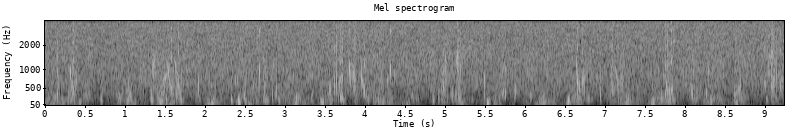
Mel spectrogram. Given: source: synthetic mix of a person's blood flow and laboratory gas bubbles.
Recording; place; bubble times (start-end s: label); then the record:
Doppler ultrasound of blood flow; precordium
0.10-0.21 s: bubbles
0.26-0.43 s: bubbles
0.67-0.76 s: bubbles
0.90-1.11 s: bubbles
1.30-1.75 s: bubbles
1.90-1.95 s: bubbles
2.30-3.08 s: bubbles
3.11-3.20 s: bubbles
3.30-3.36 s: bubbles
3.51-4.08 s: bubbles
4.10-4.40 s: bubbles
4.82-5.25 s: bubbles
5.46-5.57 s: bubbles
5.71-5.79 s: bubbles
5.85-5.92 s: bubbles
6.04-6.11 s: bubbles
6.60-6.87 s: bubbles
6.92-6.98 s: bubbles
7.06-7.25 s: bubbles
7.67-7.91 s: bubbles
8.02-8.14 s: bubbles
8.24-8.33 s: bubbles
8.58-8.74 s: bubbles
8.98-9.25 s: bubbles
From the record:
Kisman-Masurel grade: 232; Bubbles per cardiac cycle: several, 3 to 8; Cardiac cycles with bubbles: 50 to 99%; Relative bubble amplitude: moderate (0.250 to 0.450); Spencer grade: 3 (all of the cardiac periods contain showers or single bubble signals, but not dominating or overriding the cardiac motion signals); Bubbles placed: anywhere in the cardiac cycle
